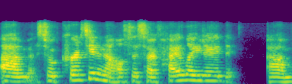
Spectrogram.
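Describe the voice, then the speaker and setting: Here a woman talks at a fairly quick pace. Her intonation is fairly even. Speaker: cybersecurity compliance consultant. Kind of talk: webinar presentation. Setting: online webinar with screen share. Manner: fast.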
